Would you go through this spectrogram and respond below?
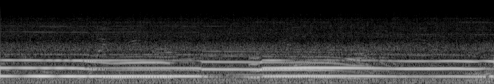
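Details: Wolf howls held as long, flat, pure-sounding notes. Two or more voices overlap at different pitches, with small pitch steps and wavers midway, continuing throughout.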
